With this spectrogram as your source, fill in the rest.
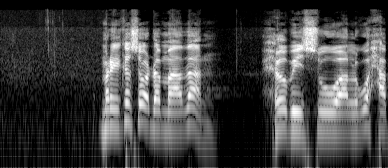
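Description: An elderly man speaks slowly and steadily, close to a microphone.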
